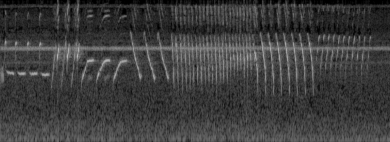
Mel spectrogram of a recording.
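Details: Canary singing training song: level whistled notes and rising slurs, falling sweeps, a long quick rolling trill, then a string of steep downward swoops fading into a thin high rattle.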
